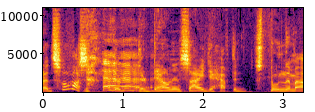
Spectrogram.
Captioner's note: laughs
